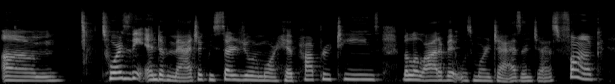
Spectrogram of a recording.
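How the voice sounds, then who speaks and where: A woman's voice: medium pitch, moderate pace. A young woman in her twenties, a former pro dancer, chatting casually as an interview guest and acting out what others said. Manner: chatty, animated, acts out quotes.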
